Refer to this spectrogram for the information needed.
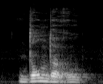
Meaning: alternative form of donderroede
- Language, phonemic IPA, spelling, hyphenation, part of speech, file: Dutch, /ˈdɔn.də(r)ˌru/, donderroe, don‧der‧roe, noun, Nl-donderroe.ogg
